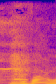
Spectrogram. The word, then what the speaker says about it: Au revoir: Au revoir. Is that how you say it? – Au revoir, yeah.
